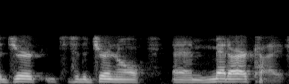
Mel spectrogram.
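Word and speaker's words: medRxiv: to the journal and med archive how many of you thought that was med archive that's will you pronounce it where that's the are and that's Chi from chi squared test or however you want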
